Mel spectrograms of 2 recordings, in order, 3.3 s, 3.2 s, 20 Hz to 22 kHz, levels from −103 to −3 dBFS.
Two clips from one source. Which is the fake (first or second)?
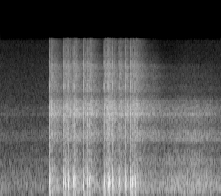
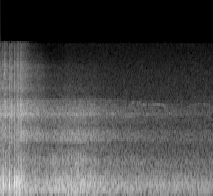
first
